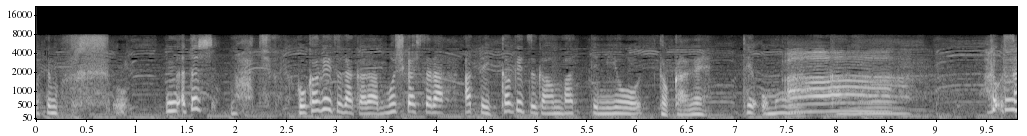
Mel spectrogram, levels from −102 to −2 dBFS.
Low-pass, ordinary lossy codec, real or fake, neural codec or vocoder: none; none; real; none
